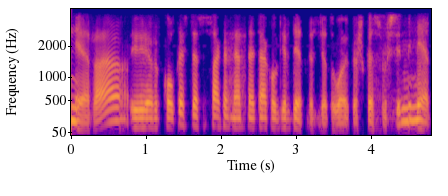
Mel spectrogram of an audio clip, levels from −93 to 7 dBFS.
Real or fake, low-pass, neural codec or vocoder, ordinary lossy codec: fake; 3.6 kHz; codec, 16 kHz, 2 kbps, FunCodec, trained on LibriTTS, 25 frames a second; AAC, 24 kbps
